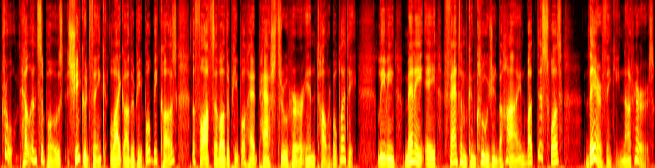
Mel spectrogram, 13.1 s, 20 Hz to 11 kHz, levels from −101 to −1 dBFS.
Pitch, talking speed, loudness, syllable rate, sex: 125 Hz, 155 wpm, -21 LUFS, 4.9 syllables/s, male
